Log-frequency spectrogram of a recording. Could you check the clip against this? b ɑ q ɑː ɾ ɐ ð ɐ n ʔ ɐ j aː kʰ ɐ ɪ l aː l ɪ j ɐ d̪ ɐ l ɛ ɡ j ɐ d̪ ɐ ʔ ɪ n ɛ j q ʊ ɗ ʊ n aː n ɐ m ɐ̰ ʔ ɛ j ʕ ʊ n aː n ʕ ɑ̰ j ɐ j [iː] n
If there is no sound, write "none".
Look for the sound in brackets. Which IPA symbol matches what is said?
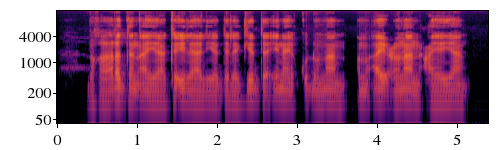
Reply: aː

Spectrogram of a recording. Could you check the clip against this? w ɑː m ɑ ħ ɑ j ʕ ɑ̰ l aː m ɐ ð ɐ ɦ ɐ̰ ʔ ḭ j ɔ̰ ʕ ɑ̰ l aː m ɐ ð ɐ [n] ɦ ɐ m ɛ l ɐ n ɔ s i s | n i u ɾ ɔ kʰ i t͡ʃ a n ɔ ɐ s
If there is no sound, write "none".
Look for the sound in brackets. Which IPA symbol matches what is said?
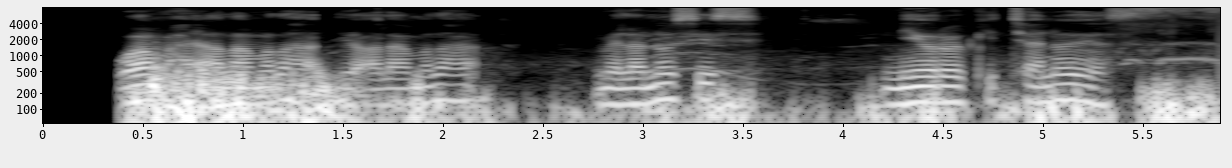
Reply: none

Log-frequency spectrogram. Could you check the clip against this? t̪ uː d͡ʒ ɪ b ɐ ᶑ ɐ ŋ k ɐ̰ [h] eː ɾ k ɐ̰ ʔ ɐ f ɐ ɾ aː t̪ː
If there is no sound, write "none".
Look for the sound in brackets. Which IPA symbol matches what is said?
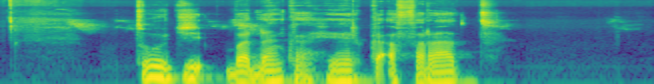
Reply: h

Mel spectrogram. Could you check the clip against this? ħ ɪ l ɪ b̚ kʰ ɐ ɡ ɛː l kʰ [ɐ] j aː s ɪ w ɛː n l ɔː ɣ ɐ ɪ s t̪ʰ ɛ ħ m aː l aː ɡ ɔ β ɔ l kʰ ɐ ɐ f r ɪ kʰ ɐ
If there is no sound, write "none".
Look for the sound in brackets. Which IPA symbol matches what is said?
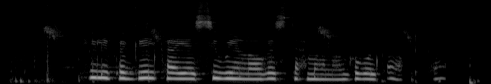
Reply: ɐː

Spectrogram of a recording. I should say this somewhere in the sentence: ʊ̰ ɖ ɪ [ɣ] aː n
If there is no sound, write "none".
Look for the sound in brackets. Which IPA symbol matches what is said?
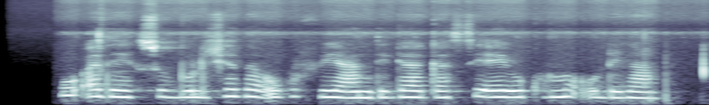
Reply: ɣ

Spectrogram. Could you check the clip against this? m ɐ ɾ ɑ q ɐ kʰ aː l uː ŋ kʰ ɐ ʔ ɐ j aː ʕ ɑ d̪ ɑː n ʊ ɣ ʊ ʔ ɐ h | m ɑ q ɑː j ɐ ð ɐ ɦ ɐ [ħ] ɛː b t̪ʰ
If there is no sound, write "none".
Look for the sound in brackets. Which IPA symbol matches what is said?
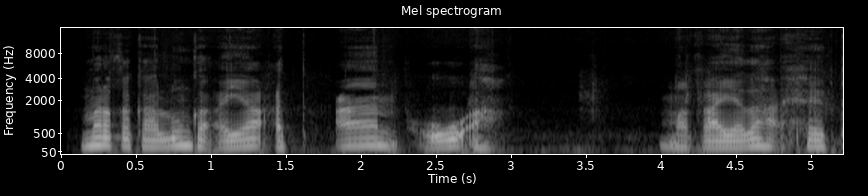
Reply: ħ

